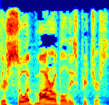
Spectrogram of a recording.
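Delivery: put-on condescending voice, mocking tone. Speaker acting out what a man said, mocking a condescending tone. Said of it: "he condescendingly says".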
